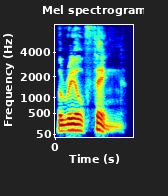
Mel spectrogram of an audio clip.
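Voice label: "real thing", British English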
